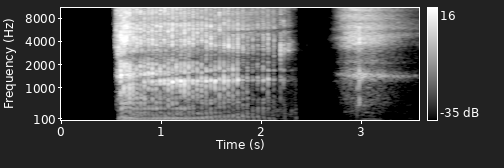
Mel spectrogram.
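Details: Simulated paramedic skit: a man who keeps falling asleep and was recently prescribed Ambien gives a long, rough, rattling snore followed by a softer breath out.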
